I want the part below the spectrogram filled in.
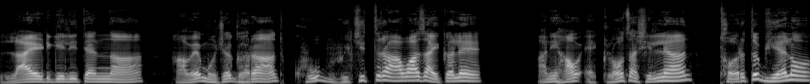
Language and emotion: Goan Konkani, fearful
